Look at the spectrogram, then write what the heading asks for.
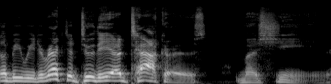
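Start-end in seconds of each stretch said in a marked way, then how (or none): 0.9-3.3 sinister, scheming, swooping evil villain voice. Lecturer explaining a network attack, voicing the attacker in an evil villain voice. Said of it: "I had to say that in the evil voice".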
